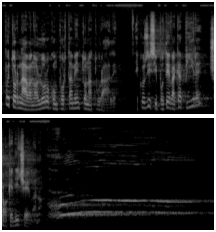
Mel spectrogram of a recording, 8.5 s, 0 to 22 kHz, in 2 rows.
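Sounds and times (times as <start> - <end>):
speech: 0.0 - 5.2
dog howling: 5.2 - 8.4.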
